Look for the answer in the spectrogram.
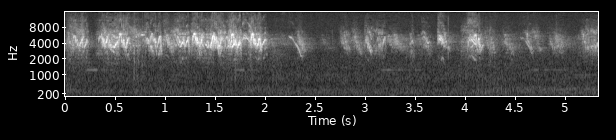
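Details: Juvenile sparrow, June 2019, opens with a dense two-second burst of buzzy, rapid chirping, then shifts to slower separate high chirps spaced irregularly.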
